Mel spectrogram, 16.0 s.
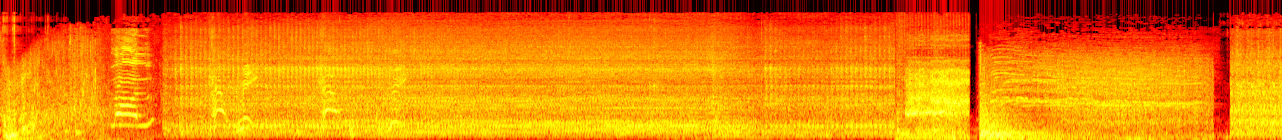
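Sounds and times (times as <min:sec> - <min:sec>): small engine running: 0:02.0 - 0:11.2, 0:15.4 - 0:16.0.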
